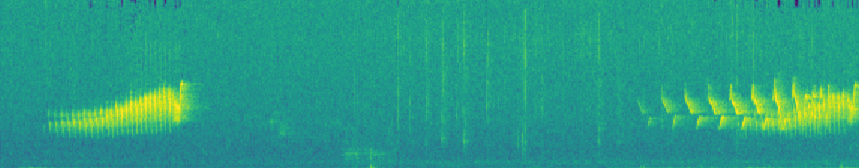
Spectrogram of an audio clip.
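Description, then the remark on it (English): Two warblers sing in quiet woods: a parula warbler's high, buzzy rising trill, then after a pause a Nashville warbler's two-part song of rapid repeated high notes. “Now, singing with the little parula warbler, there's also a Nashville warbler. It's that two-parted song.”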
